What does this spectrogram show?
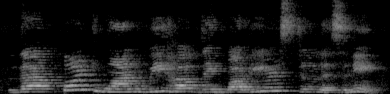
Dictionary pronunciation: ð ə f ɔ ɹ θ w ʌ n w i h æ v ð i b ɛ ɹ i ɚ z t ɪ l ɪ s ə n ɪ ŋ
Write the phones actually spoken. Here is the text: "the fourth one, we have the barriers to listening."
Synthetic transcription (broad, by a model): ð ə p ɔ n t w ʌ n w i h æ v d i b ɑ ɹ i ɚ s t ɪ l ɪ s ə n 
